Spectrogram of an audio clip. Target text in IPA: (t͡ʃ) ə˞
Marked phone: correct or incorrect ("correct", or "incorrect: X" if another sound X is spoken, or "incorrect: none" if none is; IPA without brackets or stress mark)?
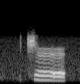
correct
